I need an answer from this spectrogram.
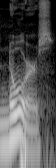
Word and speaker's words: Noir: I got one of those Polytune 2 Noirs. Did I say that right? Noir?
